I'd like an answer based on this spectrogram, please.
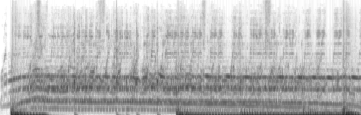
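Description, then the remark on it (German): A loud, continuous gargle of water in the throat during tooth brushing, bubbling and voiced with a steady hum-like pitch, lasting a few seconds without a break. “Gurgeln, hin und her, die Waschbeckenband, yeah, yeah, yeah.”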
